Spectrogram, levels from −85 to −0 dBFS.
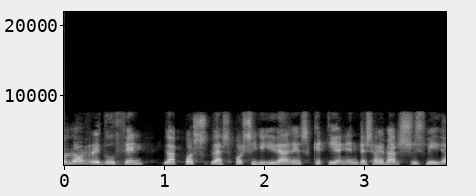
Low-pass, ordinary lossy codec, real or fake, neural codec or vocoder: none; none; fake; codec, 16 kHz, 1 kbps, FreqCodec, larger model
